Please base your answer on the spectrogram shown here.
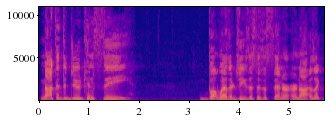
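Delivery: ordinary talk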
